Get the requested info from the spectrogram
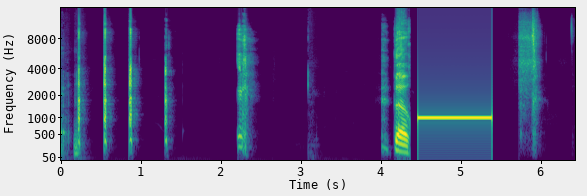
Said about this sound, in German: Nee, ach, Moment, das kommt ohne das Bild irgendwie verfänglich. Piepen wir das.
